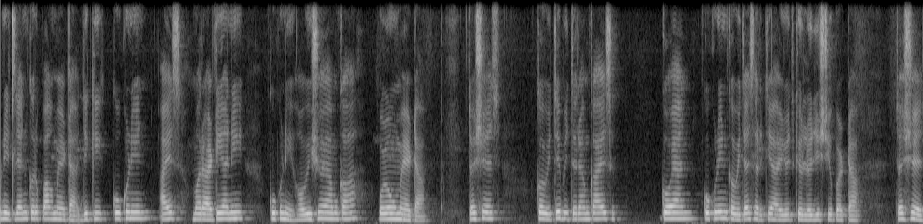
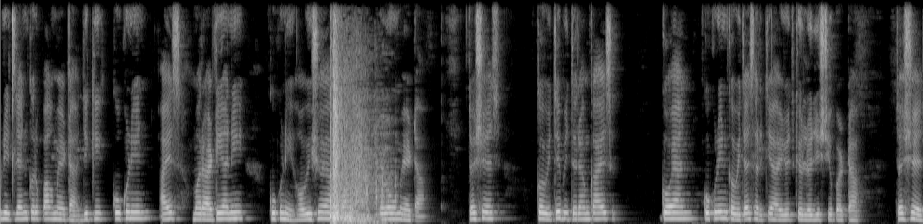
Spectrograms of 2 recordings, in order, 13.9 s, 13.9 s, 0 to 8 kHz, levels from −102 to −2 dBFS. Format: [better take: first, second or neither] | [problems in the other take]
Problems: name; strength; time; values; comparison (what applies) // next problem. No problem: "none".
first | noise reduction (classical method log-MMSE)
